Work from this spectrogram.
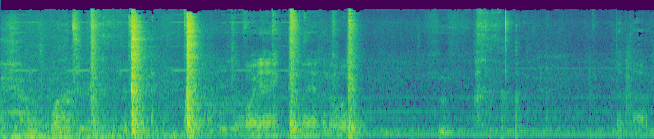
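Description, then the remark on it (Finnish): Several sharp clunks and thuds of doors sliding and shutting, spaced a second or so apart, with people talking in the background and a steady low hum lingering afterward. “Otetaan vaiheessa ne ovet.”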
